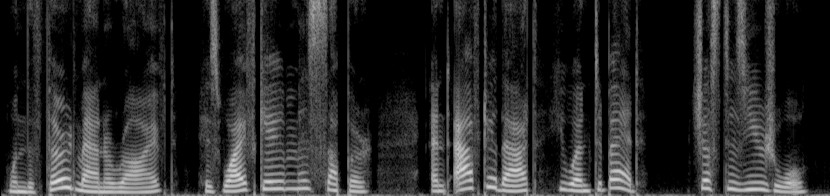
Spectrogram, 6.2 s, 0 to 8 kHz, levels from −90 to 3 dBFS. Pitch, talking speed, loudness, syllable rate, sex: 245 Hz, 200 wpm, -21 LUFS, 5.2 syllables/s, female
